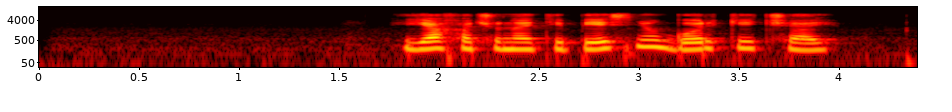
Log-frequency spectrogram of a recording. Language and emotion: Russian, neutral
